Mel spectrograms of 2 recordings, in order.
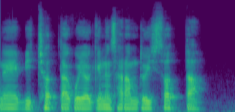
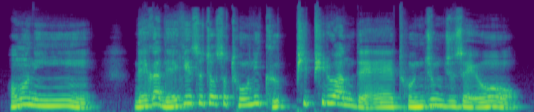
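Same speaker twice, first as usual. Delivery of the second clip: higher, urgent demand; pushy son; 7 semitones higher, slower than usual. Acted. Son rushing home to demand money from his mother, higher and urgent. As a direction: whine for money like a spoiled son.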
